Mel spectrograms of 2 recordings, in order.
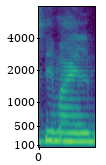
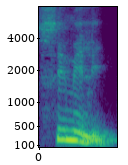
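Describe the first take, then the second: First: It is said with two syllables, rhyming with 'smile'. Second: It is said with three syllables, ending in 'lee'. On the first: The speaker calls it wrong. "অনেকে আবার সিমাইল বলতে পারেন, কিন্তু এটা ভুল" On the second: The speaker calls it right. "উচ্চারণটা কি? সিমিলি।"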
